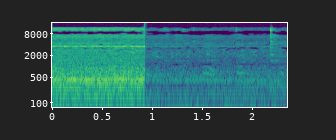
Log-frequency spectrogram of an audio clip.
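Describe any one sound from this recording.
Water flows through an outdoor channel.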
